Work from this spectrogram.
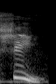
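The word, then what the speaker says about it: Xi: omega the she empire x i pronounced she the she people ruled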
